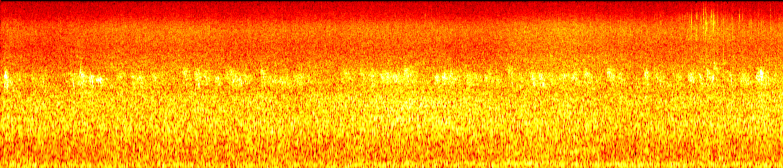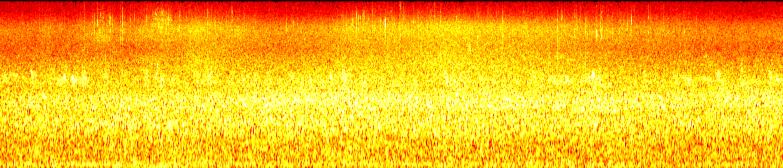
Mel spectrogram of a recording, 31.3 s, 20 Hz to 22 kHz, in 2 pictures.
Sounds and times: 0.0s Wind 31.3s

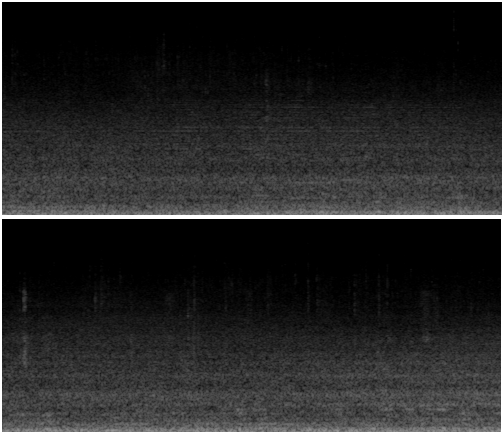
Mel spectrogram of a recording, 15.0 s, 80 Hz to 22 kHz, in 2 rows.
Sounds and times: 7.6s street ambience 14.9s

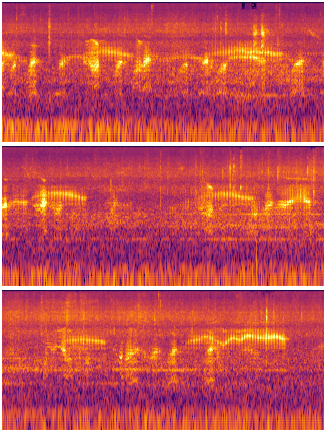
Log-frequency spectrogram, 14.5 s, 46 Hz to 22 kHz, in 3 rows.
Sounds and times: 0.0s a bit of rain 14.5s
0.0s frog concert 14.5s
0.0s wind 14.5s

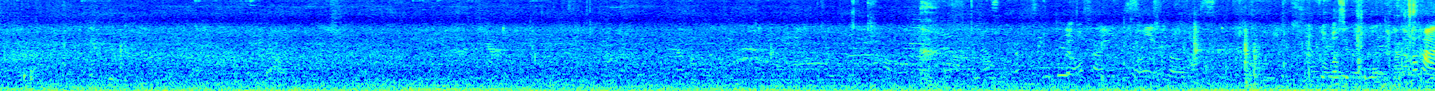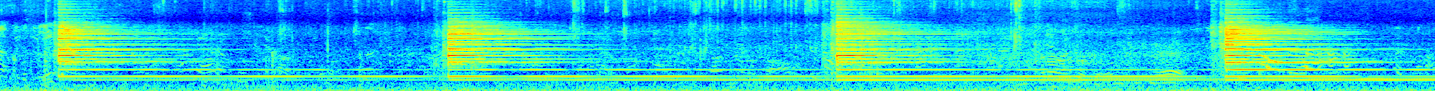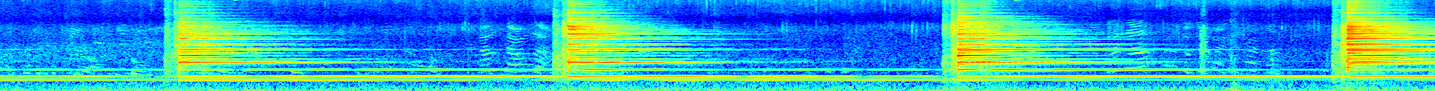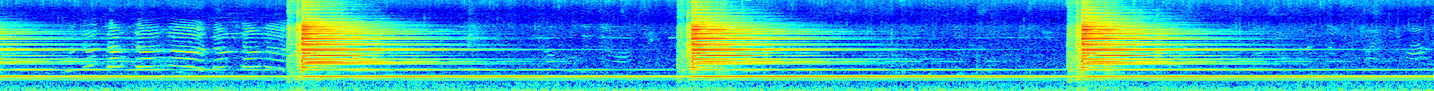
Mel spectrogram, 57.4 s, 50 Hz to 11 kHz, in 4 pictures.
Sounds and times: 12.9s Bell 57.3s

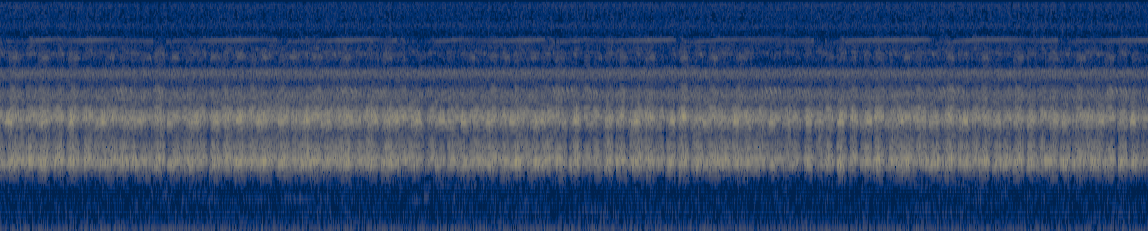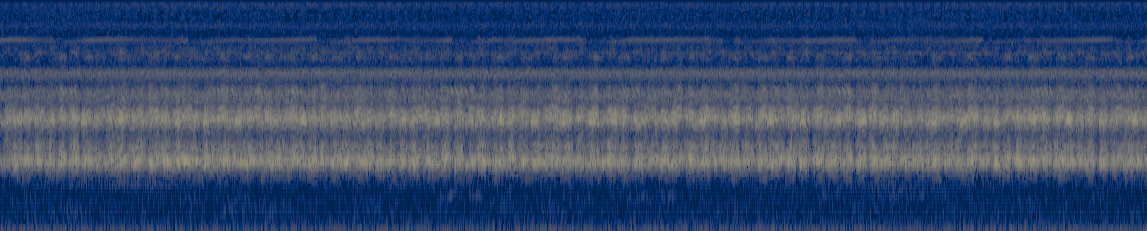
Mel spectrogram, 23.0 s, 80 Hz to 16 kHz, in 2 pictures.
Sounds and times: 0.0s Frogs sound 22.9s
0.0s Insects sounds 22.9s

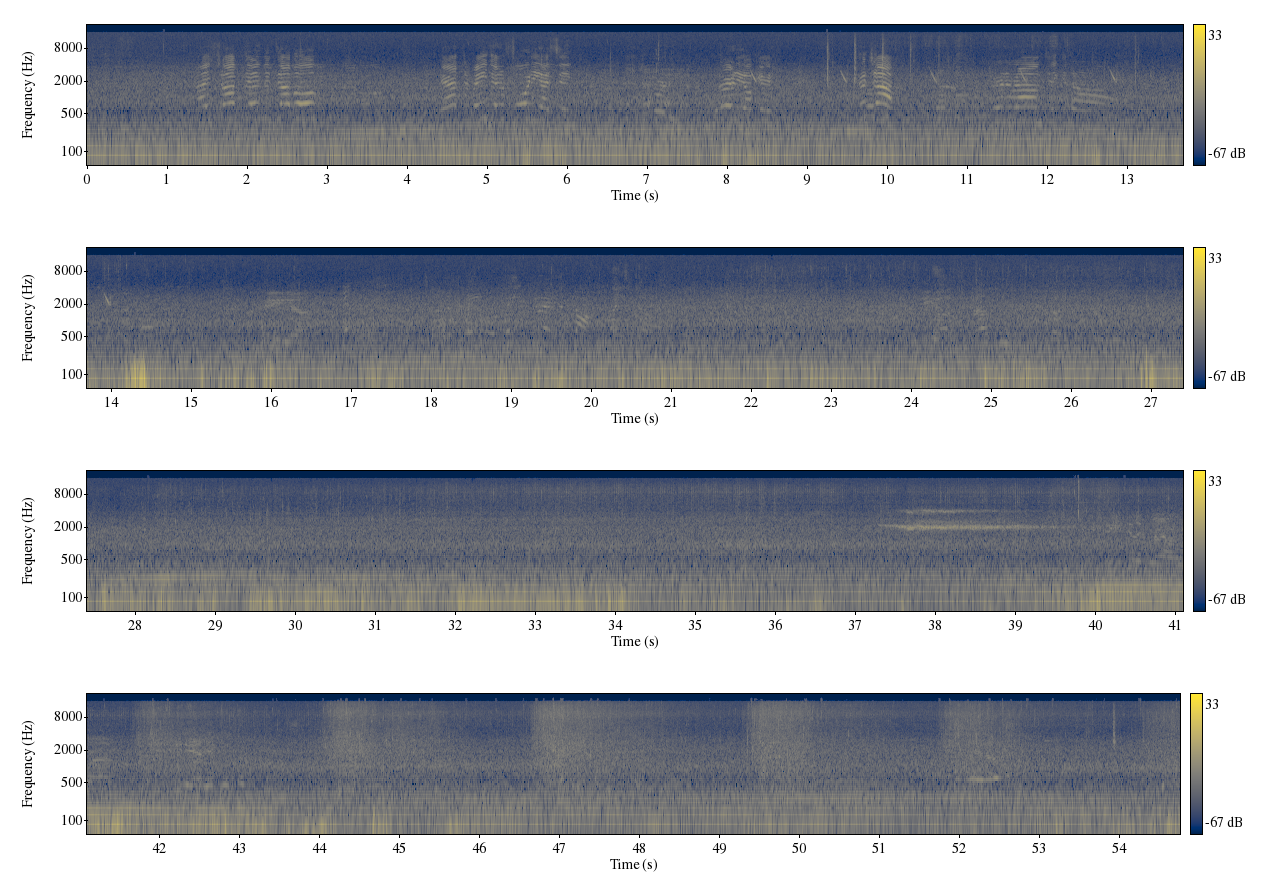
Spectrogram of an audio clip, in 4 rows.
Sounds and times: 0.0s rowing crew practicing on the water 54.7s

